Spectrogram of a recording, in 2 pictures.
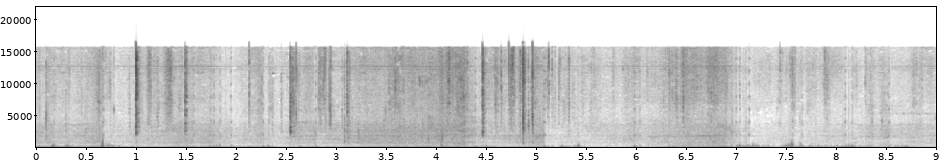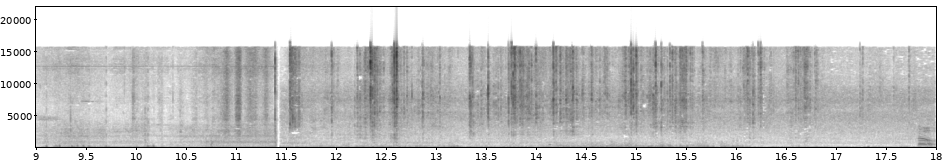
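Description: Aluminium-carbon arrows being pulled from a foam archery target and rattling together in the hand, short clicks and clatters over a steady low hum. After a cut partway through, gusty wind rumbles on the microphone.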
